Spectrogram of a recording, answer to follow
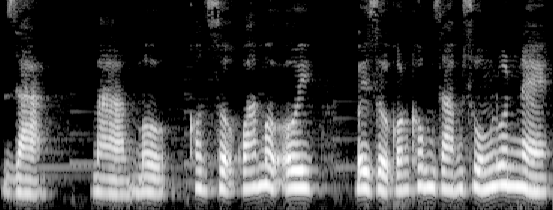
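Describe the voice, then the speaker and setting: A woman's voice: mid-range voice, a little slow, a little mellow, soft background music, lightly acted. A woman voicing a frightened, chatty young housemaid, talking in breathless, fretful bursts.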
